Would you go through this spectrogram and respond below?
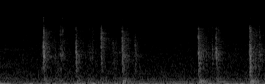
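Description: Typing on a computer keyboard, clusters of quiet, crisp key clicks at an uneven pace, heard close up over a faint low hum with no talking.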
